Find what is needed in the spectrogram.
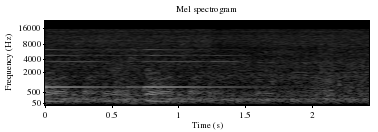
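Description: A steady electronic alarm tone from a bedside patient monitor, held for nearly two seconds and then stopping, over low voices. It sounds while the patient shows no pulse and no cardiac electrical activity.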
